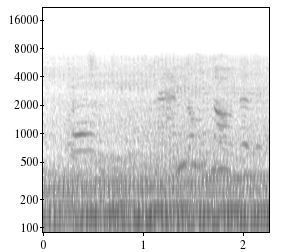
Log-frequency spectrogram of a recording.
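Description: A vehicle engine running steadily at idle, a low even drone, with a child's voice calling over it.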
